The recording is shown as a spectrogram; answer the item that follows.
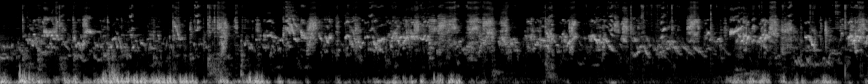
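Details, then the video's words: A flock of budgies chirps and warbles busily with squeaky, overlapping notes. Bursts of low rumbling noise come at the start and near the end. "Cute Budgies Chirping Sounds"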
